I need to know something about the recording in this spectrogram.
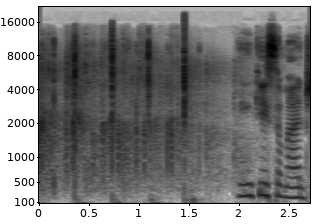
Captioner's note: applause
